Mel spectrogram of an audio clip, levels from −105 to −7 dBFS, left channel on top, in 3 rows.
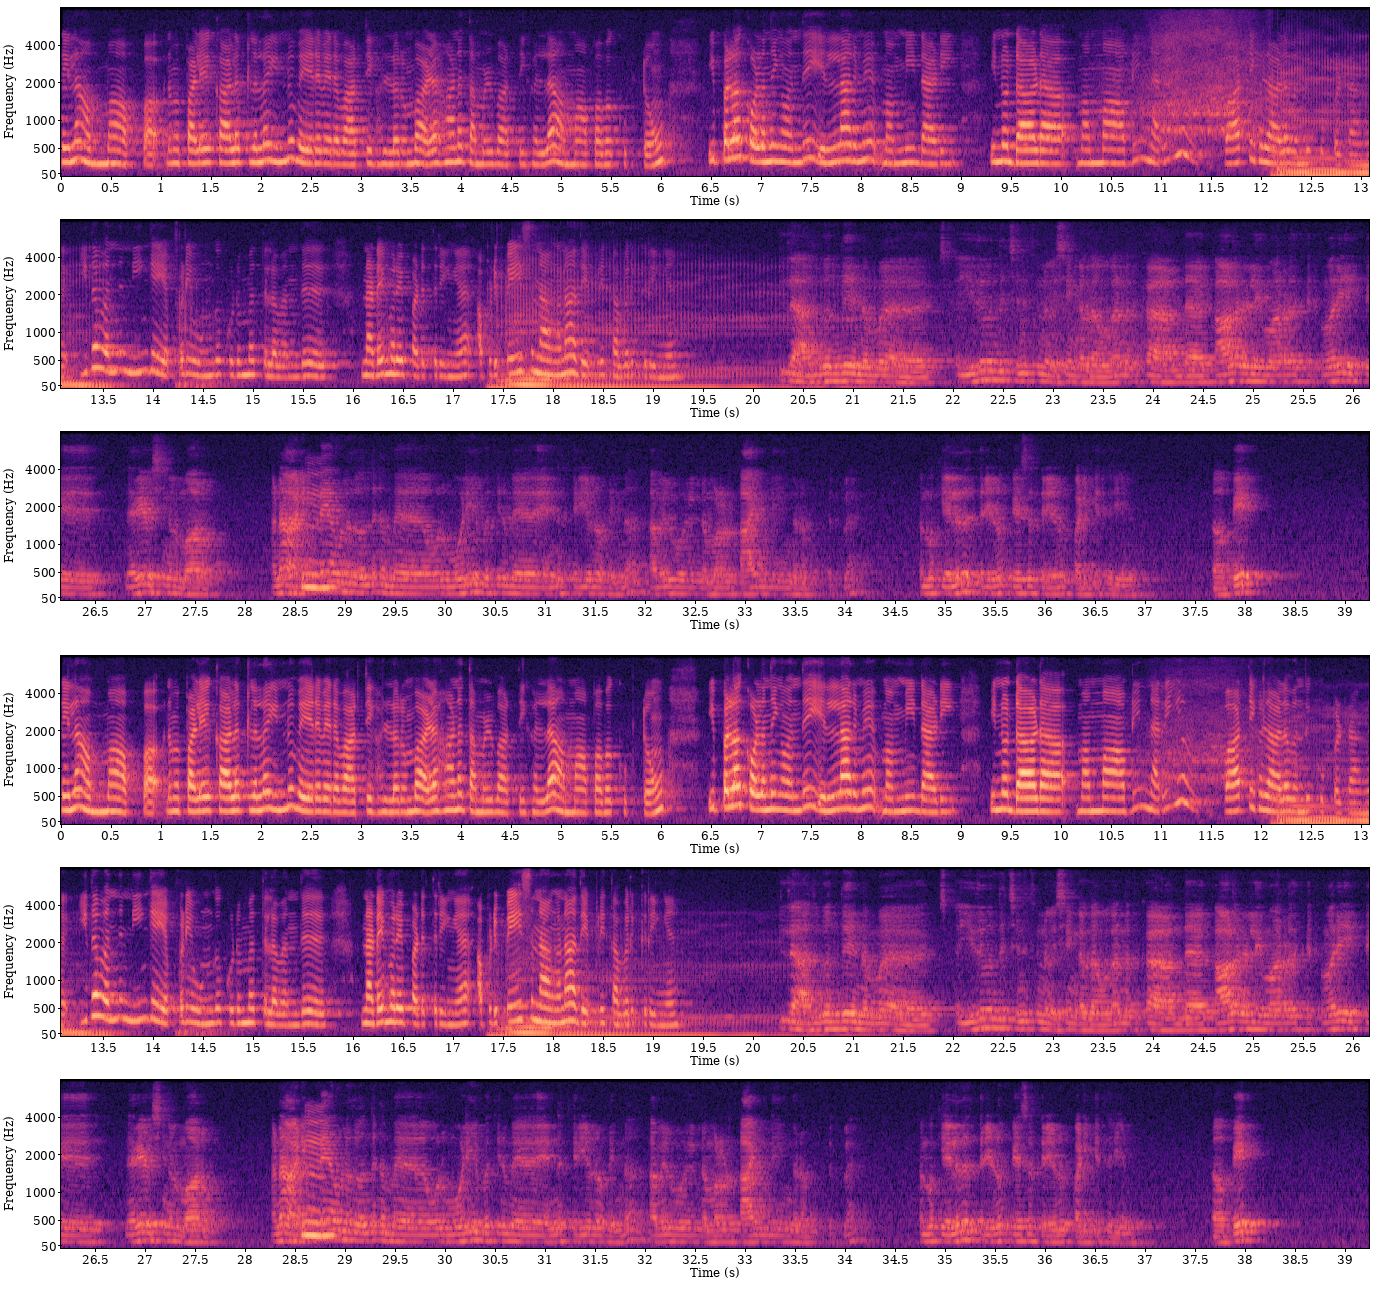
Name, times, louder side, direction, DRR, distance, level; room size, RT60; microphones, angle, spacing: voice 1, 0.0-5.5 5.8-6.2 6.5-8.9 9.3-11.4 11.6-15.7 16.1-19.3 28.6-28.9, right 4 dB, 35° right, 13 dB, 0.7 m, -25 dB
sound 1, 10.4-13.8 14.2-14.8 17.3-21.4, left 1 dB, 40° left, 0.9 m, -34 dB
voice 2, 20.2-27.7 28.3-33.7 34.0-34.1 34.7-36.9 37.7-38.0, right 1 dB, 15° right, -1 dB, 2.8 m, -36 dB
12.5 x 7.7 x 6.2 m, 0.70 s
head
